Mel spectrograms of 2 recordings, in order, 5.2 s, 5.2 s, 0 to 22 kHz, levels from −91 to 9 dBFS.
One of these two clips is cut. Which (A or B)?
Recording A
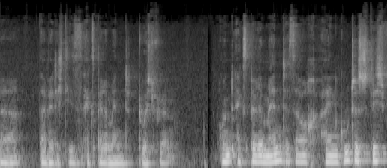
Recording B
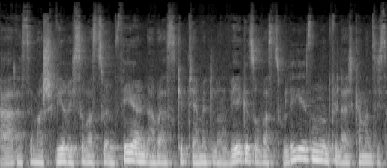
A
